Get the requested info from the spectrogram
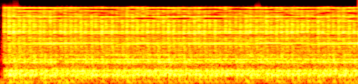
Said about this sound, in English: Dry up, you two, till I answer the phone.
